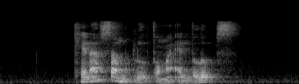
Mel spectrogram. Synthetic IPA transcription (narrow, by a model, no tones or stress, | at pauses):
kʰɛ̃naɪv̥sãmɡlupfɔma̰ɪʔɛ̰̃nvəlops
